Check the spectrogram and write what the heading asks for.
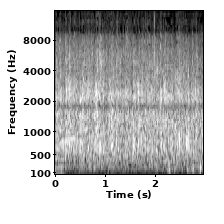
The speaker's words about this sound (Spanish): Te puede dar un aplauso si usted lo cree.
